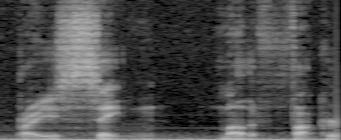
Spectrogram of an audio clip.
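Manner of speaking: low muttered aside; deadpan mutter. Pretend. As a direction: mumble it under your breath. Muttered ritual line.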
